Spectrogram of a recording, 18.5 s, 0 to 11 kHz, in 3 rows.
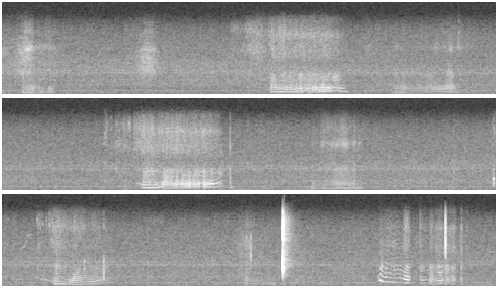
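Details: Rhythmic, rattling snores at about 13 breaths a minute from a sleeping 18-year-old cat.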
